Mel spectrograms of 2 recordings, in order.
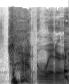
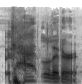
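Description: First: The second word begins with a W sound. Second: The second word begins with an L sound. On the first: The speaker calls it wrong. "And he would go" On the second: The speaker calls it right. "And she would say"

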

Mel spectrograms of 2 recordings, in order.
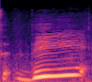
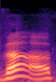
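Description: First: The vowel is a long 'ee' sound. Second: The vowel is a short 'uh' sound. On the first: The next word starts with a vowel sound. "the before a word that starts with a vowel sound" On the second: The next word starts with a consonant sound. "the before a word that starts with a consonant sound"

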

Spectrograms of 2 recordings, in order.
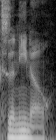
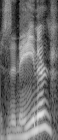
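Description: First: The name ends in an 'oh' sound. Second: The name ends in an 'er' sound. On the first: The speaker calls it right. "No, Mike Zunino" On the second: The speaker calls it wrong. "Am I saying that right?"

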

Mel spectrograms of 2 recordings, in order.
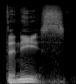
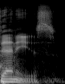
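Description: First: It sounds like the woman's name Denise. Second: It sounds like the man's name Denny. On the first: The speaker calls it wrong. "You're saying it like a woman's first name" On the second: The speaker calls it right. "It's a man's first name, Denny"

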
